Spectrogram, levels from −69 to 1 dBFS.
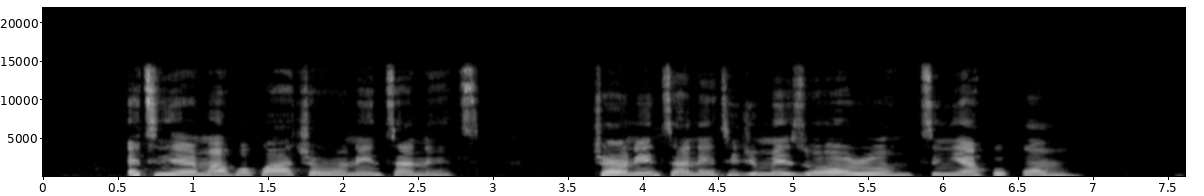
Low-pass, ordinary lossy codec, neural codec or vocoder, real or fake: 14.4 kHz; none; none; real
